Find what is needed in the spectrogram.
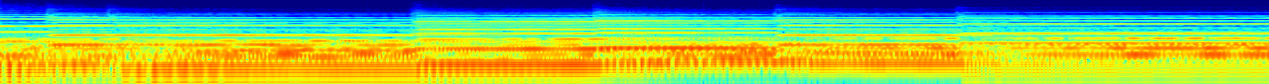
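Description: Instrumental karaoke backing track in its introduction: held electronic keyboard chords, organ-like, changing every second or so, with no singing.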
